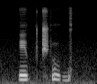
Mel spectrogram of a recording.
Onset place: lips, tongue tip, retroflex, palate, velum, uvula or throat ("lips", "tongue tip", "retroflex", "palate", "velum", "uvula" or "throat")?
velum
